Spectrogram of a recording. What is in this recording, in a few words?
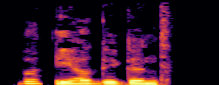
"beerdigend", German; adjectives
